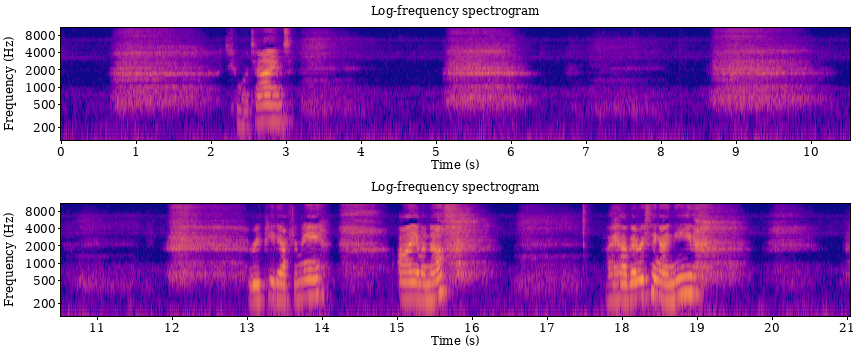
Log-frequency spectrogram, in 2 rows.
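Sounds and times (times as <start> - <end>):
woman breathing deeply: 0.6 - 2.2, 3.1 - 13.1, 14.1 - 15.0, 15.6 - 17.6, 18.9 - 21.0.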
